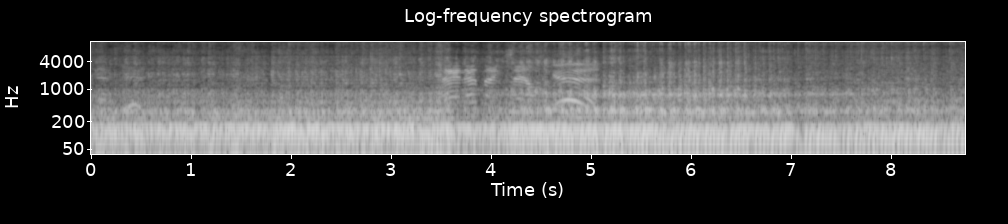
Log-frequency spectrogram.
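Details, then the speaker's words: Freshly built 1000+HP turbo LS V8 Mustang, first start after three days' work, Holley-tuned with air-fuel right on: deep even V8 burble at steady idle, smooth unbroken firing; running healthy, though no rpm signal yet (suspected crank sensor). "oh my goodness man your car's running you happy"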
